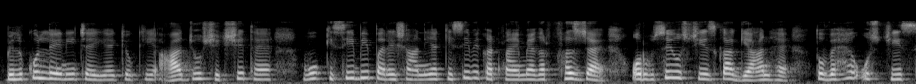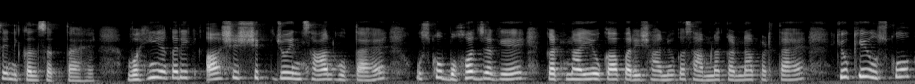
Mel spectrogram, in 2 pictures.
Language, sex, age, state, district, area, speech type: Hindi, female, 30-45, Rajasthan, Jaipur, urban, spontaneous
